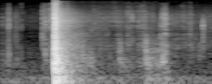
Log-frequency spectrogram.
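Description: A plastic door card popping free from its clips on a Fisker Ocean rear door gives a single sharp crack followed by a few faint knocks and rustles.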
